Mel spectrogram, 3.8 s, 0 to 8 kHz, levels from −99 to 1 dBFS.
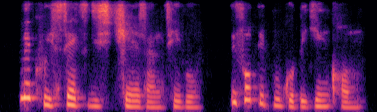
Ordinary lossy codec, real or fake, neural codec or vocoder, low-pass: Opus, 16 kbps; fake; codec, 16 kHz, 8 kbps, FreqCodec, smaller model; 7.2 kHz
